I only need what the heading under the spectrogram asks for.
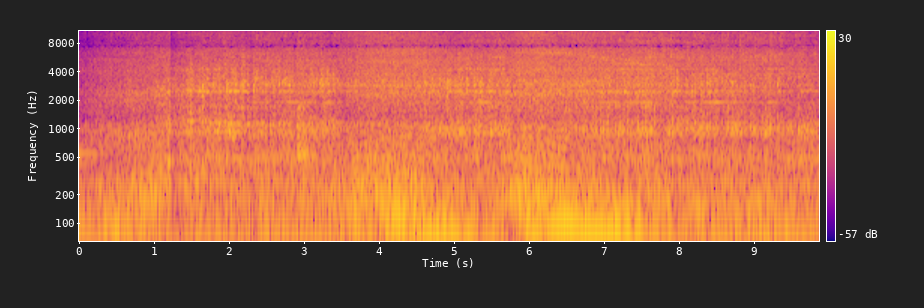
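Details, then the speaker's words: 2015 Ford F-150 with flashing check engine light and cylinder 4 misfire, plugs and coil already replaced: light throttle blip brings a loose metallic rattle underneath that swells with revs; catalytic converter honeycomb broken apart inside and rattling. "so basically you can hear that sound which is the inside of the catalytic converter rattling around so what has happened here we're pretty sure is that the catalytic converter itself has broken apart inside the honeycomb is actually broken and it's rattling around inside of the catalytic converter"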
